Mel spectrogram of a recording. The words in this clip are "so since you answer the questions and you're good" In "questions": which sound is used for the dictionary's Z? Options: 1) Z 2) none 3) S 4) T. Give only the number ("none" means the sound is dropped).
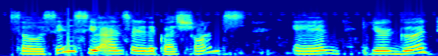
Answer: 3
